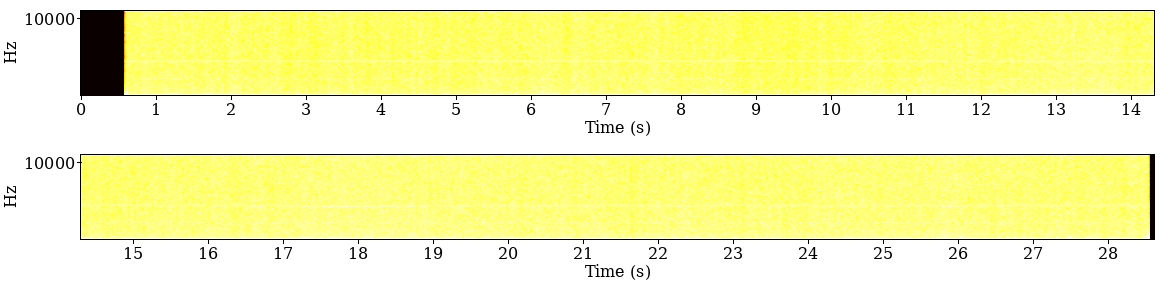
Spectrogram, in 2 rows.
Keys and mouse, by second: 1.1 shift+click, 1.9-3.4 shift+drag, 4.7-10.2 drag, 11.2-13.9 alt+drag, 14.5 ctrl+s, 15.3-15.6 alt+drag, 20.6-28.6 drag.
